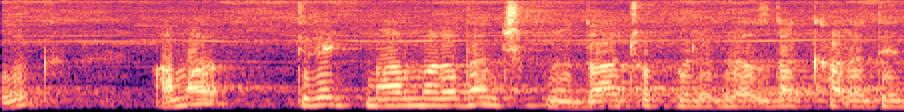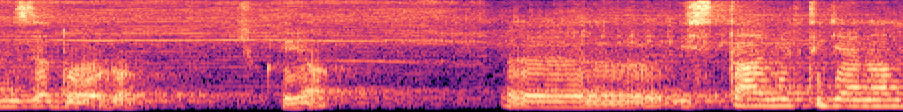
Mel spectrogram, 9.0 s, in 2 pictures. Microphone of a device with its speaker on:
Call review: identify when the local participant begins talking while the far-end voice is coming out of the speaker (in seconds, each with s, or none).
none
